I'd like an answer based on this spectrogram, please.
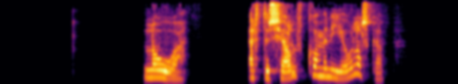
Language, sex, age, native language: Icelandic, female, 40-49, Icelandic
